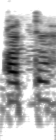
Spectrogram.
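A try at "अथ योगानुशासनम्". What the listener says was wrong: It is not ataha. Listen. It is not ataha. It is atha. So be very particular about the pronunciation.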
